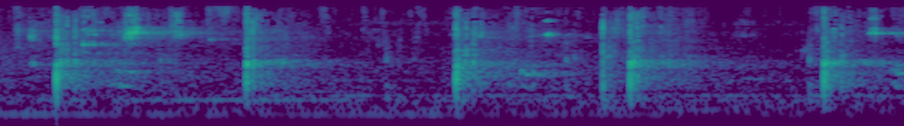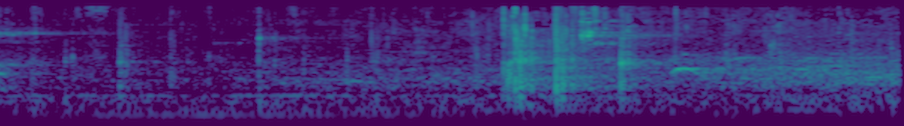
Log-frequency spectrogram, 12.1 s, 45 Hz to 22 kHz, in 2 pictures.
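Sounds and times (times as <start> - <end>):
racket striking tennis ball: 0.2 - 2.1, 3.0 - 4.8, 5.4 - 7.0, 9.4 - 10.5.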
